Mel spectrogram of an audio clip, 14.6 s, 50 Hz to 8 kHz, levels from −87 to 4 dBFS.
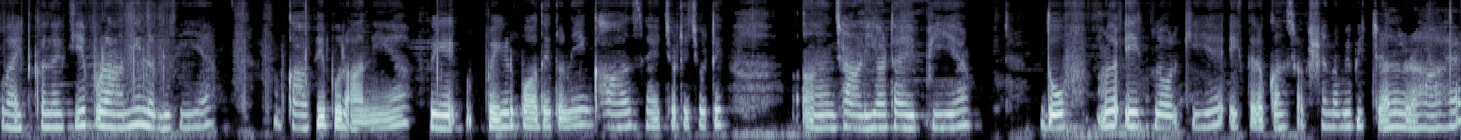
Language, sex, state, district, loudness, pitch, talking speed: Hindi, female, Chhattisgarh, Balrampur, -17 LUFS, 250 Hz, 150 wpm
